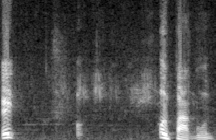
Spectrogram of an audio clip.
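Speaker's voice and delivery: ordinary talk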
